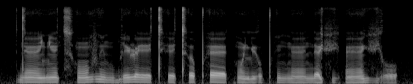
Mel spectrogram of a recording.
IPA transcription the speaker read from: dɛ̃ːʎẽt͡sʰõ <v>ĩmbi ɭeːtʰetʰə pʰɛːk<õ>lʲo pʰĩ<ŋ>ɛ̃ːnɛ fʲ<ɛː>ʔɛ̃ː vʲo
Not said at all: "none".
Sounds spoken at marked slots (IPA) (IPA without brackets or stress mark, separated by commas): v, õ, ŋ, ɛ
